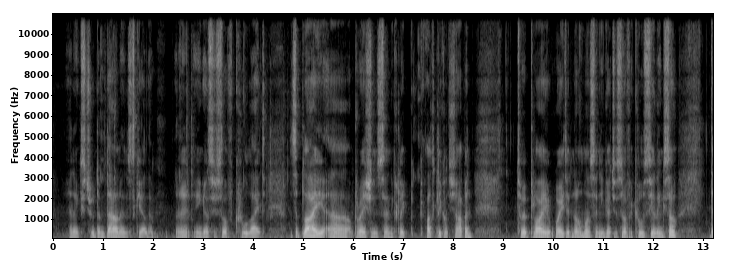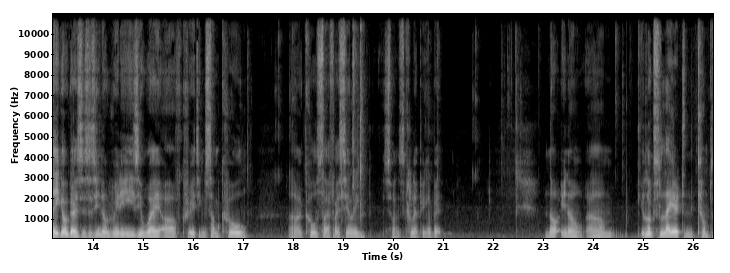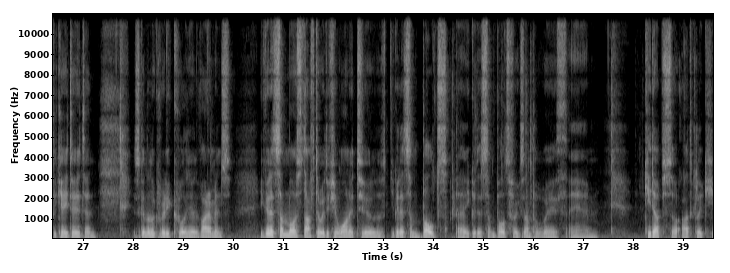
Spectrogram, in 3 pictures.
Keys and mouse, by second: 1.0 s, 2.6 Tab, 3.5-3.9 middle drag, 4.3 q, 7.8 shift+middle click, 7.8 shift+/, 8.8-10.5 middle drag, 11.9 middle click, 12.5 shift+middle drag, 13.7 shift+middle drag, 15.5 click, 18.7 g, 21.5 click, 22.3 shift+click, 22.8-24.5 middle drag, 27.4-28.7 middle drag, 29.2 shift+middle drag, 29.7-33.2 middle drag, 33.8 middle drag, 34.3 `, 34.8 KP_5, 35.2 shift+middle click, 35.8 q.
